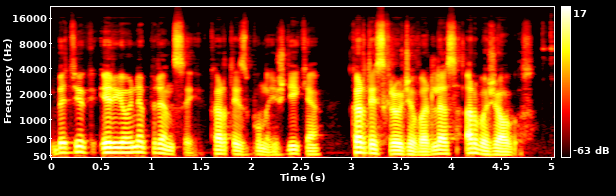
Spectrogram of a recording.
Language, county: Lithuanian, Vilnius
